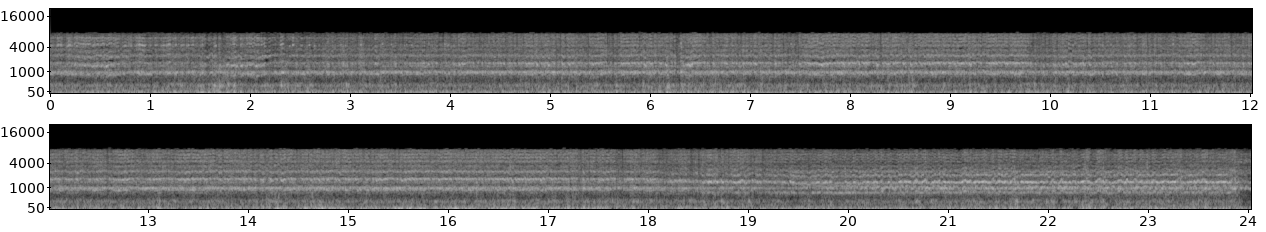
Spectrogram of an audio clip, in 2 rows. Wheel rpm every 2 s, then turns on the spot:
230, 230, 230, 230, 230, 230, 230, 230, 230, 200, 160, 160.
none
